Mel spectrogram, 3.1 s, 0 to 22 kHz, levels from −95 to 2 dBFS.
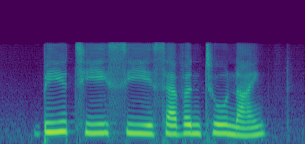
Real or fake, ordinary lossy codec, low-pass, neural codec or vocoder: fake; none; 7.2 kHz; codec, 16 kHz, 0.2 kbps, FocalCodec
